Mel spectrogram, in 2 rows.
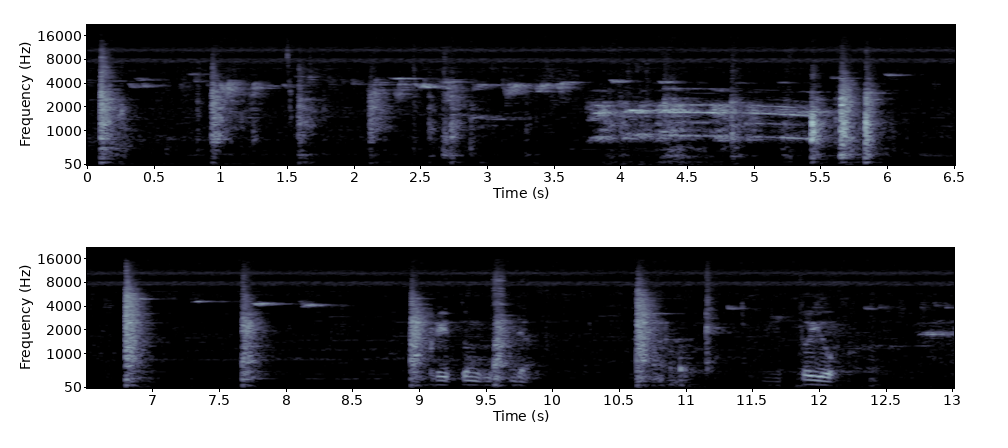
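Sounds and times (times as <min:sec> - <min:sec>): rooster crowing: 0:03.8 - 0:05.8, 0:12.7 - 0:13.0.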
